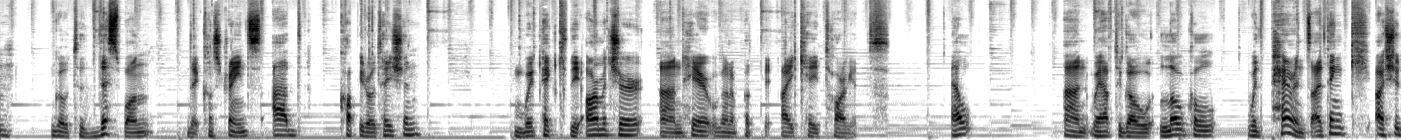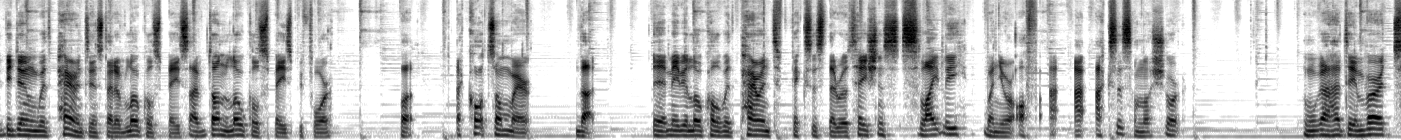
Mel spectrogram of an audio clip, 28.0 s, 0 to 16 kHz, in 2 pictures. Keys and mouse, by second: 1.6-3.4 drag, 4.9-5.9 drag, 6.4-9.2 drag, 10.8-12.1 drag, 12.8-16.8 drag, 18.2-18.5 middle drag, 18.7 middle drag, 26.2 click, 27.0 middle click, 27.7 click.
